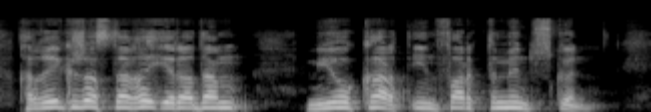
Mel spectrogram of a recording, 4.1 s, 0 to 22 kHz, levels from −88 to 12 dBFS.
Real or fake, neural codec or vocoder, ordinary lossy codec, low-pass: fake; vocoder, 22.05 kHz, 80 mel bands, Vocos; none; none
